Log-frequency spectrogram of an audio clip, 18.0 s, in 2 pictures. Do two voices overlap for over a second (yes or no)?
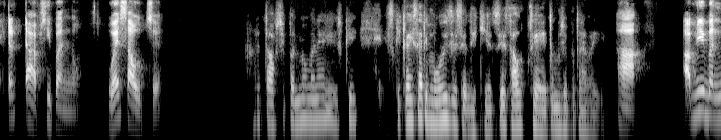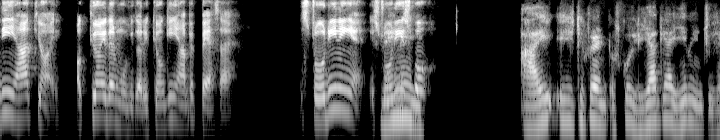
no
